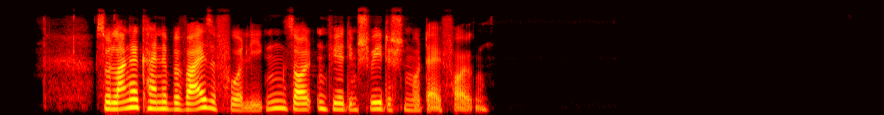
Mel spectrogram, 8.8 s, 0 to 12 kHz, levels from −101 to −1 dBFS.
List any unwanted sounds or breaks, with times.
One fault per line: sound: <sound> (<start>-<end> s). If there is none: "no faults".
no faults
